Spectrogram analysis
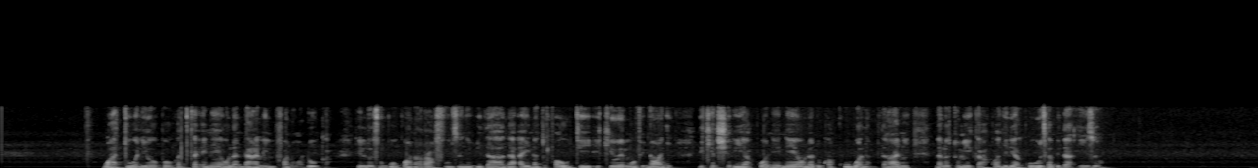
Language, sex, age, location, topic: Swahili, male, 25-35, Dar es Salaam, finance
